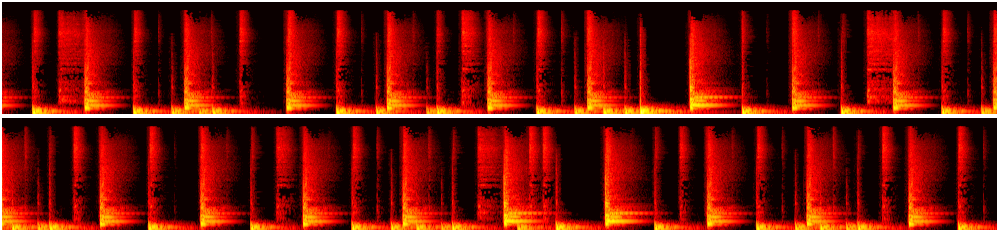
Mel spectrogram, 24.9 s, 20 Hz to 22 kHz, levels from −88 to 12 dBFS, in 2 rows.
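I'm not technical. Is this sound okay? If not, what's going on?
Yes, nothing in this music recording points to a technical problem.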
